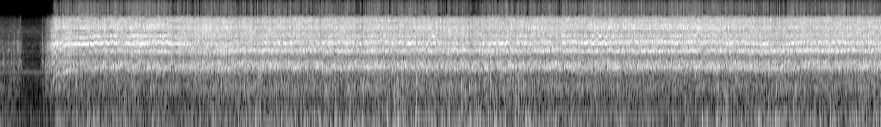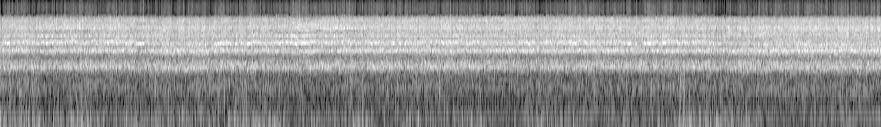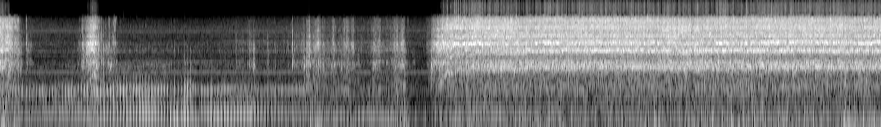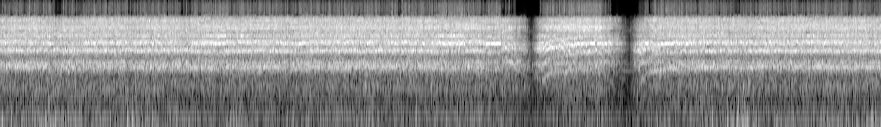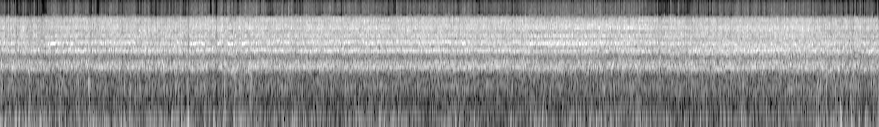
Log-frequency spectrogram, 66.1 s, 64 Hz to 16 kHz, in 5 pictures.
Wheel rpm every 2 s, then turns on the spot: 90, 220, 230, 220, 230, 230, 230, 230, 220, 230, 230, 230, 210, 90, 10, 10, 80, 220, 220, 230, 230, 230, 230, 180, 130, 230, 230, 230, 230, 230, 220, 220, 210.
30-32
